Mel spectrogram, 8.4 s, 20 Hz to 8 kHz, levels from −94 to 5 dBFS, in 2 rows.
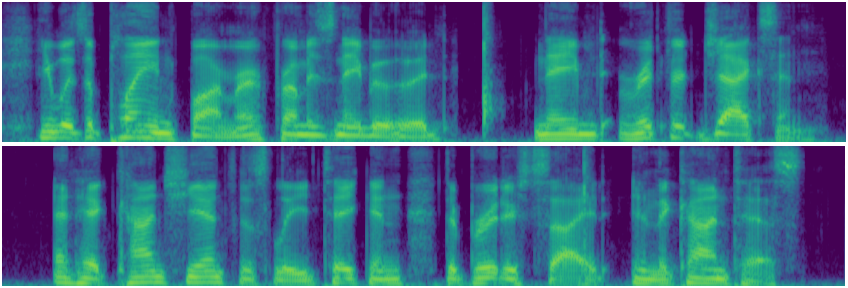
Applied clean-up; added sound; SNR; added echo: neural diffusion model UNIVERSE++.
